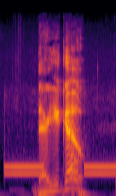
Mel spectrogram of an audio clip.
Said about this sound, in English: it's ringing busy if you're listening.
